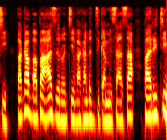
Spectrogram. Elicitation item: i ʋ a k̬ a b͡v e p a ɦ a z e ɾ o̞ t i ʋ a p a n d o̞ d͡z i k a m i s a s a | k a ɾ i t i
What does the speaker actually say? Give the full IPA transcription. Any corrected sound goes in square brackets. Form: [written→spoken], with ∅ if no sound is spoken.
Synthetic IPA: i ʋ a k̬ a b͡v [e→a] p a ɦ a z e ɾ o̞ t i ʋ a [p→k] a n d o̞ d͡z i k a m i s a s a | [k→p] a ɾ i t i

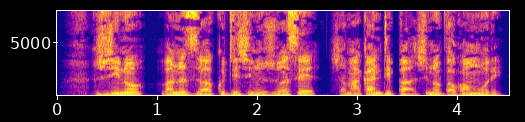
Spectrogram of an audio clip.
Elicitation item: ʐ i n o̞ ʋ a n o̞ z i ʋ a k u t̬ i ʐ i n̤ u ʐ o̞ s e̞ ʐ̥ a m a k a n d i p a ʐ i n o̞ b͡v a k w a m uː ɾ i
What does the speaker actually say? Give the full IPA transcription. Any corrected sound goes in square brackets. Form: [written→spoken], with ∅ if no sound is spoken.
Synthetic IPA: ʐ i n o̞ ʋ a n o̞ z i ʋ a k u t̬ i ʐ i n̤ u ʐ o̞ s e̞ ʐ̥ a m a k a n d i p a ʐ i n o̞ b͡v a k w a m uː ɾ i

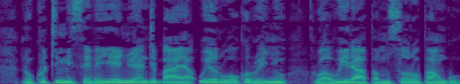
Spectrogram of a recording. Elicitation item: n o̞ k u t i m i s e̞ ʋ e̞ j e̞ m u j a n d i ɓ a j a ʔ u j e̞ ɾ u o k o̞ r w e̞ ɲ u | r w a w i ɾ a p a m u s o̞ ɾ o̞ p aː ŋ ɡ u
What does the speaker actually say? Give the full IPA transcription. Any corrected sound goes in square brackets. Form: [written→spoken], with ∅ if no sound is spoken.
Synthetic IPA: n o̞ k u t i m i s e̞ ʋ e̞ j e̞ [m→ɲ] u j a n d i ɓ a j a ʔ u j e̞ ɾ u o k o̞ r w e̞ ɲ u | r w a w i ɾ a p a m u s o̞ ɾ o̞ p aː ŋ ɡ u

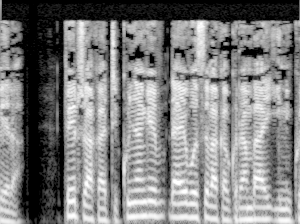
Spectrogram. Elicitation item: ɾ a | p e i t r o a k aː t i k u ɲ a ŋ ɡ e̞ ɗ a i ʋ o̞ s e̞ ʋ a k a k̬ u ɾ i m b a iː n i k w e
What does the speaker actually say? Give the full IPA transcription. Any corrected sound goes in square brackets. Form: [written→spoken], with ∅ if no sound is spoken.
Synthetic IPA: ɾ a | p e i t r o a k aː t i k u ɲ a ŋ ɡ e̞ ɗ a i ʋ o̞ s e̞ ʋ a k a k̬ u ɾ [i→a] m b a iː n i k w e

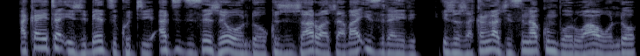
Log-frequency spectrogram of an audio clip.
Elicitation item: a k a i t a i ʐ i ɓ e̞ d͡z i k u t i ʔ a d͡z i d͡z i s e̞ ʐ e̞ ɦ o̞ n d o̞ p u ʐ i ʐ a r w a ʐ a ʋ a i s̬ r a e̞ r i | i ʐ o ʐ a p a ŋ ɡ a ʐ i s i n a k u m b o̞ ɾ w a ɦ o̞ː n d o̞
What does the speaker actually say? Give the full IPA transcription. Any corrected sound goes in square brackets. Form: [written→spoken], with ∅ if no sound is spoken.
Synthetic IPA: a k a i t a i ʐ i ɓ e̞ d͡z i k u t i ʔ a d͡z i d͡z i s e̞ ʐ e̞ ɦ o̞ n d o̞ [p→k] u ʐ i ʐ a r w a ʐ a ʋ a i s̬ r a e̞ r i | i ʐ o ʐ a [p→k] a ŋ ɡ a ʐ i s i n a k u m b o̞ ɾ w a ɦ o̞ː n d o̞

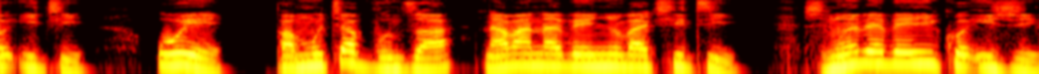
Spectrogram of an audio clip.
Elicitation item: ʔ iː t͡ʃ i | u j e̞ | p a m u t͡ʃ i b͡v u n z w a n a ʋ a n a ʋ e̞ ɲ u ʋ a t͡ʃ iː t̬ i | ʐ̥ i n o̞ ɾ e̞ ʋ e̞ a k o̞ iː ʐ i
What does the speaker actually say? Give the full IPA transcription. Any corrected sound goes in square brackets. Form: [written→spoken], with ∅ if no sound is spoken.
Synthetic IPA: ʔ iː t͡ʃ i | u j e̞ | p a m u t͡ʃ [i→a] b͡v u n z w a n a ʋ a n a ʋ e̞ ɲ u ʋ a t͡ʃ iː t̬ i | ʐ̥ i n o̞ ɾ e̞ ʋ e̞ [a→i] k o̞ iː ʐ i

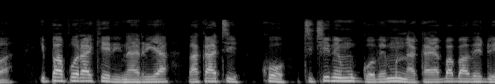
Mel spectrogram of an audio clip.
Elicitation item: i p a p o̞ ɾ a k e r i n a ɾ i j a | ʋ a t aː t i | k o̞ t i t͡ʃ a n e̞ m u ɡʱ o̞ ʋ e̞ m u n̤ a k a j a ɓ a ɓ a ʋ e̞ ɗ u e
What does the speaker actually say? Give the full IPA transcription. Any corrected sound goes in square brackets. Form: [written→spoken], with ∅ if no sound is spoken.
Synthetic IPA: i p a p o̞ ɾ a k e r i n a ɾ i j a | ʋ a [t→k] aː t i | k o̞ t i t͡ʃ [a→i] n e̞ m u ɡʱ o̞ ʋ e̞ m u n̤ a k a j a ɓ a ɓ a ʋ e̞ ɗ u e

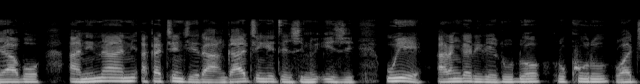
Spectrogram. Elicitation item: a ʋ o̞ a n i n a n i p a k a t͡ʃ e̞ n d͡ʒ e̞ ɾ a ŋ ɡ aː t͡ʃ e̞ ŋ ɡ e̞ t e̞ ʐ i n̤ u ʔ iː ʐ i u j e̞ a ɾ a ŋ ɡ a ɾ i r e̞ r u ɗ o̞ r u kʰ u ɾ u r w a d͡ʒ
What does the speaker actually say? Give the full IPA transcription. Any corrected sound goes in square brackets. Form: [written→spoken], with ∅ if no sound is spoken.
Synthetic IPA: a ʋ o̞ a n i n a n i [p→ʔ] a k a t͡ʃ e̞ n d͡ʒ e̞ ɾ a ŋ ɡ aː t͡ʃ e̞ ŋ ɡ e̞ t e̞ ʐ i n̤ u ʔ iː ʐ i u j e̞ a ɾ a ŋ ɡ a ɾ i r e̞ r u ɗ o̞ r u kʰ u ɾ u r w a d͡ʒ

